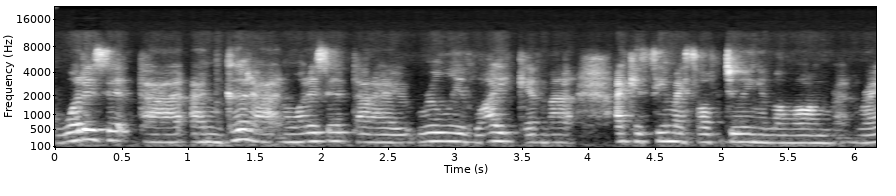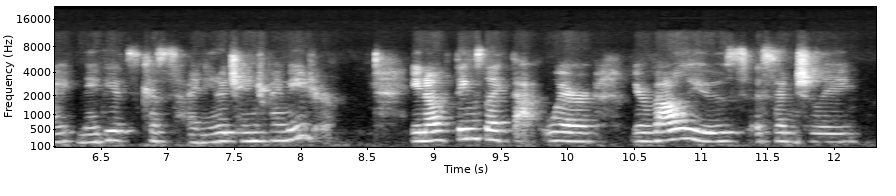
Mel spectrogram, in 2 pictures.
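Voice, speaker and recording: A woman's voice: mid-range voice, a little mellow, a little hiss or hum. Psychologist woman explaining in a roomy room. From United States. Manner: explanatory, often ends points with "right?". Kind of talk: educational talk on relationships. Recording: roomy, slightly dull recording.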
